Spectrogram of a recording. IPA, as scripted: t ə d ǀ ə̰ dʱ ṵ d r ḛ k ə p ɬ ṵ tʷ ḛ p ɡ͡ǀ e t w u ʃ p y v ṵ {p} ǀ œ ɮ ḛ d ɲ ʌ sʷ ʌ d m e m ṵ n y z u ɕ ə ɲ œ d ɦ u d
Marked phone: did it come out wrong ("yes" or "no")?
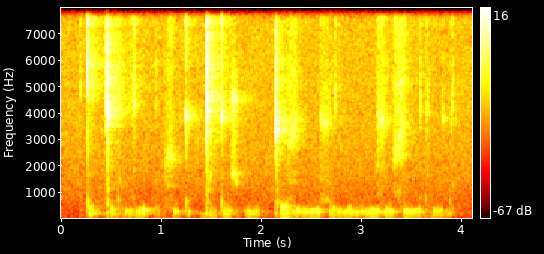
no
